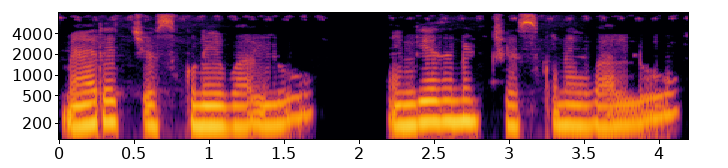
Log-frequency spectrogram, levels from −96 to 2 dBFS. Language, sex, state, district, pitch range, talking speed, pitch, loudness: Telugu, female, Andhra Pradesh, Chittoor, 185-215 Hz, 70 wpm, 190 Hz, -19 LUFS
